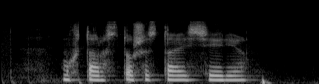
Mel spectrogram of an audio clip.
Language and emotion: Russian, neutral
